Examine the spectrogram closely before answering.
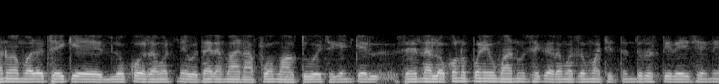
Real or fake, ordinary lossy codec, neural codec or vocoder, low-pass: real; AAC, 16 kbps; none; 7.2 kHz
